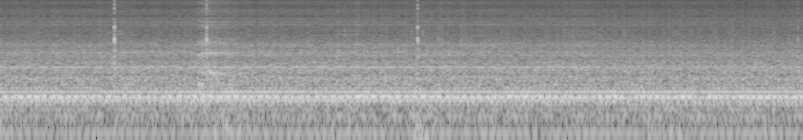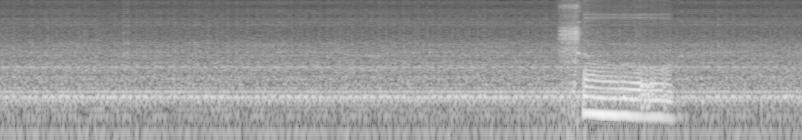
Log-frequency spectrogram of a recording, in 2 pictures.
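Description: Steady machine hum with several fixed tones, unchanging throughout, with a few light clicks about one, two and four seconds in.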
